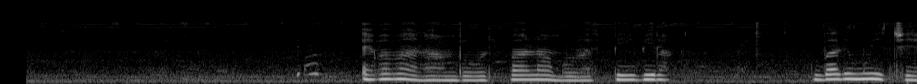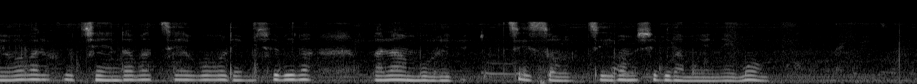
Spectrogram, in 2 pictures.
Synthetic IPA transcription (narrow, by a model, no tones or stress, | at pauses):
e̞βaβalaːmbuliβalaːmbulaβiβiɾa | βalimwiːceːwaβalixuceːndaβateβolemuʃiβiɾa | βalaːmbulet͡siso̞lot͡siβamuʃiβiɾamweːneβoːŋo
